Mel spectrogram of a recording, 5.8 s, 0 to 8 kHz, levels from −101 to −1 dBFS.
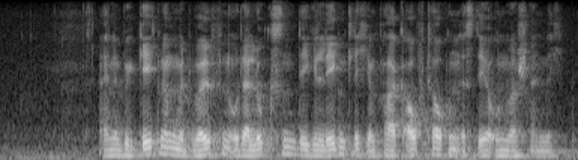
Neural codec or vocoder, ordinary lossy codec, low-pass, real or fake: none; none; none; real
